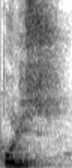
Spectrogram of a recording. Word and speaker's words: Paulus: Et petit, là, on prononce ça Paulus.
